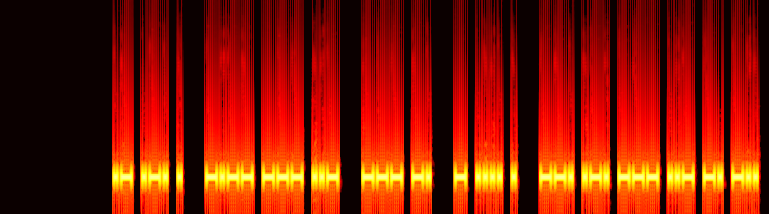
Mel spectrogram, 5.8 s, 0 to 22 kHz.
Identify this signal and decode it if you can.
Morse code, heard as a keyed tone, about 46 wpm, 700 Hz. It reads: ARE YOU ON THE GROUND
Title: Sentences from Top 1000 Words - Review Part 2 - 45wpm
